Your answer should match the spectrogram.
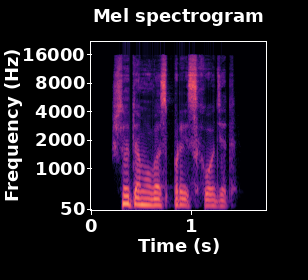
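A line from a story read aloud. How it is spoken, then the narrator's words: Barked. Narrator (Russian): рявкнул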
